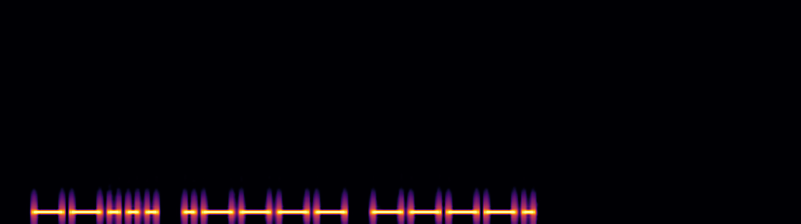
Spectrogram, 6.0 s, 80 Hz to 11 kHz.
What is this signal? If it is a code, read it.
Morse code, heard as a keyed tone, about 17 wpm, 700 Hz. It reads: 719
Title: Numbers - 3-Digit 17wpm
